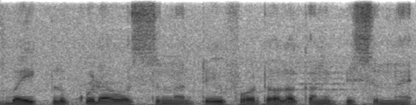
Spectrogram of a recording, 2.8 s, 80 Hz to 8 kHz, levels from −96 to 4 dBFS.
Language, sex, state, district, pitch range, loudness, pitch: Telugu, male, Andhra Pradesh, Sri Satya Sai, 110-120 Hz, -16 LUFS, 115 Hz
